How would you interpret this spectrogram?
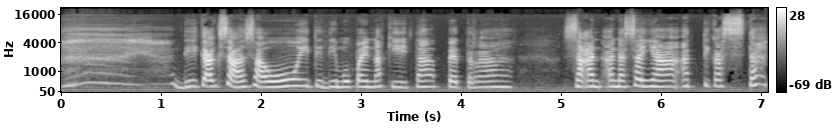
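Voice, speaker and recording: A woman's voice: high-pitched, slow pace, sharp tone, exaggerated voice. A woman with an Ilocano accent acting an outspoken, devout village woman who scolds gossips in a radio comedy-drama, speaking in a preachy, emphatic way. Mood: indignant.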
